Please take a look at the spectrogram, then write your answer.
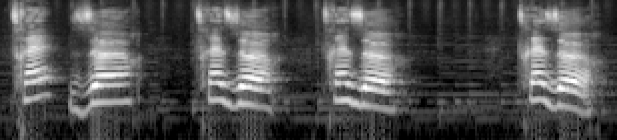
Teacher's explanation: Tu prends le son Z à la fin de 13 et le lis au son E au début du mot heure. Et c'est donc plus fluide et enchaîné, passant de l'un à l'autre.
